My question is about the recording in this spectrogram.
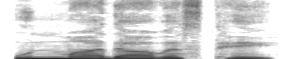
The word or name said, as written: ಉನ್ಮಾದಾವಸ್ಥೆ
